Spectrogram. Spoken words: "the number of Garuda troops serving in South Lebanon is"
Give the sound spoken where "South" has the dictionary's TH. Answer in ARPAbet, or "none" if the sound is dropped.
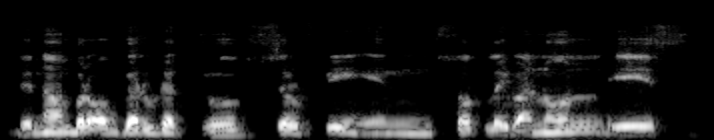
T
